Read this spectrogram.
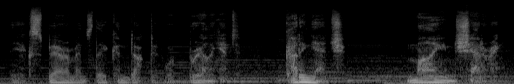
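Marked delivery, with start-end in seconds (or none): none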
